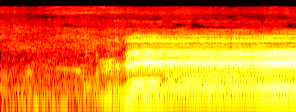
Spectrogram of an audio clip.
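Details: Bullock lowing: after a quiet start, one steady, deep, droning moo begins about halfway through and holds to the end, flat in pitch and rich in overtones.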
